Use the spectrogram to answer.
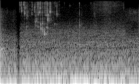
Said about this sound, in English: into this pot, I will add water, just enough to cover them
